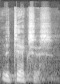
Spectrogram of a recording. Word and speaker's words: Natixis: Now, you folks, your organization, Natixis, am I pronouncing that correctly?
